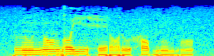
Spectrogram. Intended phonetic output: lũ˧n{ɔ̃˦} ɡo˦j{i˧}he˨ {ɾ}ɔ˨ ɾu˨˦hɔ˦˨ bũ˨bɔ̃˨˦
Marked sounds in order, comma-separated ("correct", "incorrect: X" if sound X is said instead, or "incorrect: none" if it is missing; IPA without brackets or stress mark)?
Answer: correct, incorrect: i˦˨, correct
